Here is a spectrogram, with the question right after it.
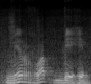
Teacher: pada huruf ra itu ada getaran yang berulang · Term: takrir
